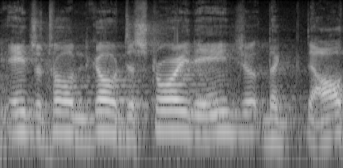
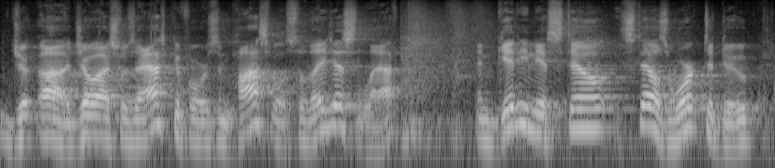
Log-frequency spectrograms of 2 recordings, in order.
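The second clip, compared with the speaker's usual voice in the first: ordinary delivery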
